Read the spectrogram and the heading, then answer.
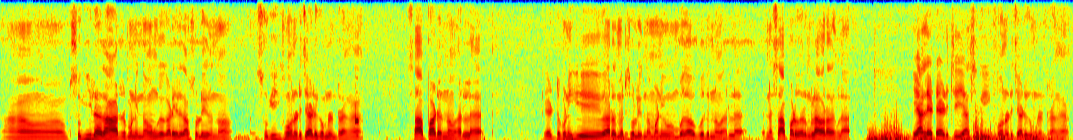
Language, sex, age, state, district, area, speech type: Tamil, male, 30-45, Tamil Nadu, Tiruchirappalli, rural, spontaneous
